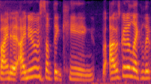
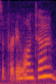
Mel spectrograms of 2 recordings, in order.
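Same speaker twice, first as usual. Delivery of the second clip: very quiet, hushed mumble under the breath; 14 dB quieter than usual. Answering another character in a role-play, mumbling. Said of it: "I'm gonna mumble this".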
